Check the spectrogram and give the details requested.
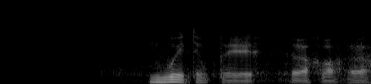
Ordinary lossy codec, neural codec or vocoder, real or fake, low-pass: none; codec, 16 kHz in and 24 kHz out, 0.9 kbps, LongCat-Audio-Codec, four codebook decoder; fake; 5.4 kHz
